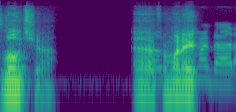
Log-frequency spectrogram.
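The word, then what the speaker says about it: Luocha: my gosh, I went loca. Yeah, I think it's pronounced Locha.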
